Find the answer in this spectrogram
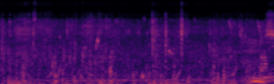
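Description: Raft paddles dipping and splashing in river water, over a low wind rumble on the microphone, with a short louder low sound near the end.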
